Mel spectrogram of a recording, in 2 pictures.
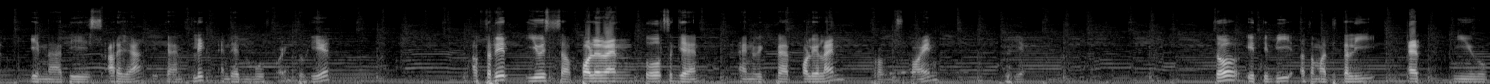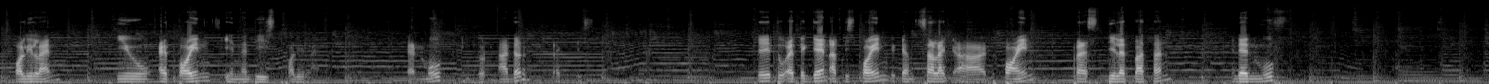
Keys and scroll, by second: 12.9 Escape, 26.4 Delete.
